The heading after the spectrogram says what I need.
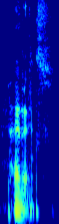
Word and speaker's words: Penix: But Penix, he could easily fall to the second round. It's Penix.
